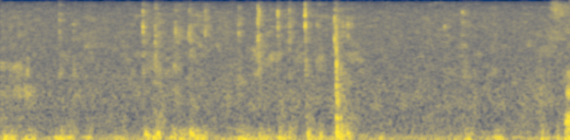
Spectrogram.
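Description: Keys clatter on a computer keyboard as a project name is typed in, a run of quick, light taps with a few louder strokes over a soft background hiss, with no talking.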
